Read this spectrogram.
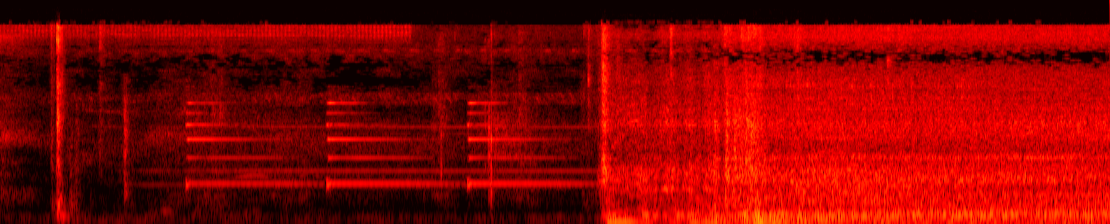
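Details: Peterbilt truck with a new Cummins diesel, started in neutral: a few dash chimes, then the diesel catches and settles to a steady, even idle with no knocks or misses; buttery-smooth; an exhaust pressure code is stored.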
